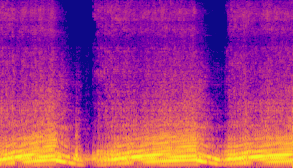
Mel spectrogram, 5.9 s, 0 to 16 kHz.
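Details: 1983 Honda Goldwing GL1100 barn find, first run after fresh gas and a fuel filter, old oil still in: flat-four catches and revs freely twice, dropping back cleanly between blips with no misses or clatter, running properly while warming up.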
